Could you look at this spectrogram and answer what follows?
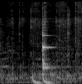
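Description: A spoon clinking against a bowl while stirring cornmeal pudding mixture for Jamaican cornmeal pudding, a brief scrape followed by a single sharp clink, close up.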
